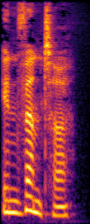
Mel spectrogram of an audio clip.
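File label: "inventor", British English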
